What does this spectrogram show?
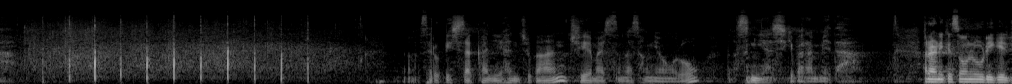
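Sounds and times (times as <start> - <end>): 
audience applause: 0.0 - 3.7
speech: 4.3 - 8.6, 9.2 - 10.1.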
